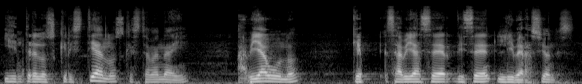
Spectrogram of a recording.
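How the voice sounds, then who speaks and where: Un hombre con acento mexicano narra con calma una historia de terror en una charla informal, con pausas y tono bajo. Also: male voice, mid-range voice. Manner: recounting a scary story, hushed and halting. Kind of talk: casual storytelling.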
